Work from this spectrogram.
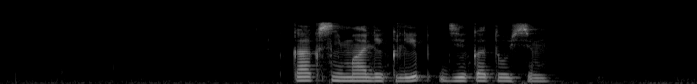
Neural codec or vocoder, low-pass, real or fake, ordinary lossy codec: none; 7.2 kHz; real; none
